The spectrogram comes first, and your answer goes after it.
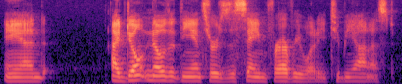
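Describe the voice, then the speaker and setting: A male doctor with a scratchy, vocal-fry-laden voice of medium pitch hosts a live Q&A stream, talking fast with fairly even intonation. He explains things loosely and conversationally, leaning on plenty of everyday examples.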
